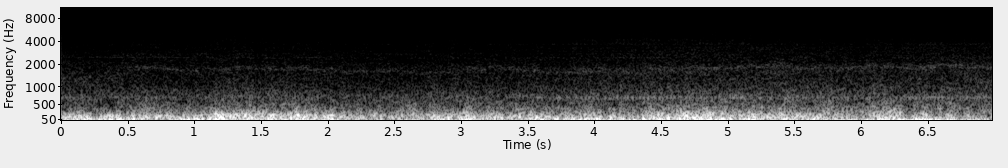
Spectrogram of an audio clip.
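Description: Wind buffeting the microphone of a motorcycle riding along at road speed, a steady low rumble, with the engine's faint hum running underneath.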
